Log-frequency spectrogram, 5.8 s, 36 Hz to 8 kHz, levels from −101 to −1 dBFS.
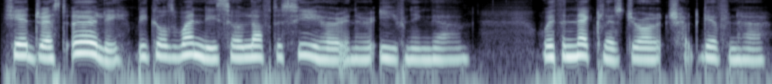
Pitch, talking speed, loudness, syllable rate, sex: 195 Hz, 230 wpm, -19 LUFS, 6.7 syllables/s, female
